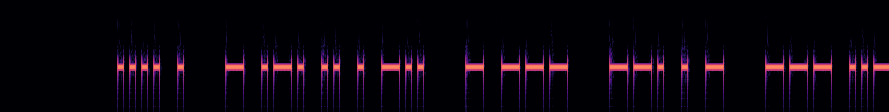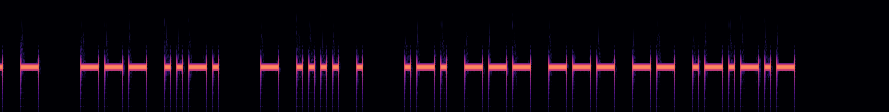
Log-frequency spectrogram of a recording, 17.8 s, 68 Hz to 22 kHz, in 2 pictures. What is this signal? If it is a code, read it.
Morse code, heard as a keyed tone, about 21 wpm, 700 Hz. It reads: HE TRIED TO GET OUT OF THE ROOM.
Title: Sentences with 5-Word Phrases - 20wpm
